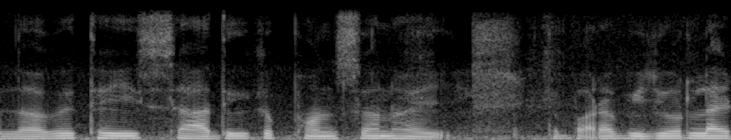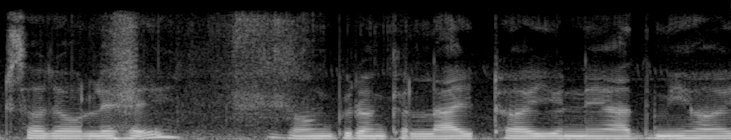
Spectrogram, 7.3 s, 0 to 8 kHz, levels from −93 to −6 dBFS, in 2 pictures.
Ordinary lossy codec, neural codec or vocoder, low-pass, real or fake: none; none; 7.2 kHz; real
